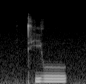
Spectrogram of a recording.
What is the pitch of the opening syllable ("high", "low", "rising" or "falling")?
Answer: high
